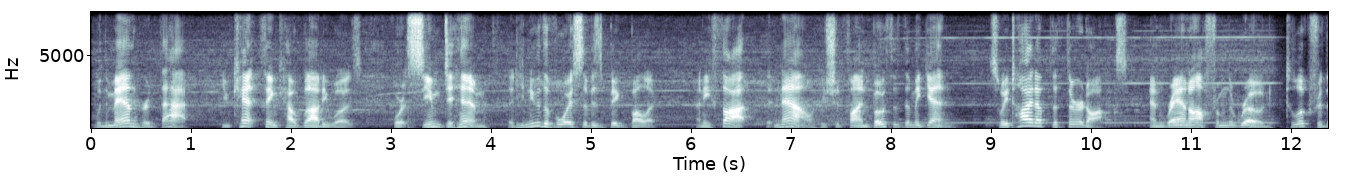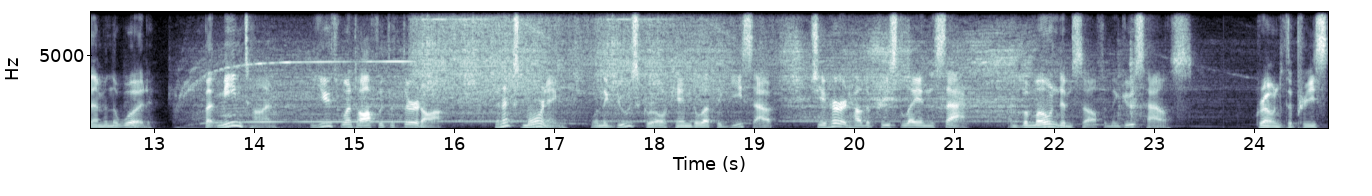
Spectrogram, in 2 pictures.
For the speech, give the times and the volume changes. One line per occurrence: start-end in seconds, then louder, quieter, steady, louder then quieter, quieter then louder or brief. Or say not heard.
0.0-24.7 steady.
